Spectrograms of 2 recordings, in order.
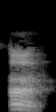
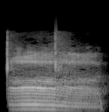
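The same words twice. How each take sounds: First: The vowel is short. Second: The vowel is long. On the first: "one finger snap" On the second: "two finger snaps"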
